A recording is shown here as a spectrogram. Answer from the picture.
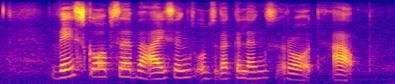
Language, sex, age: Afrikaans, female, 19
